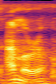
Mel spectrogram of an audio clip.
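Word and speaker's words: עמורה: Now, God is saying that Sodom and Gomorrah, Sodom and in Hebrew it's Amorah, whatever. I don't know how it got a G, but whatever.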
